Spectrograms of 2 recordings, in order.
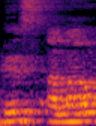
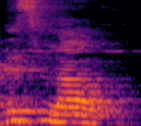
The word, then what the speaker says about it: disallow: इसी तरीके से ये DISALLOW, इसको अलग अलग बोलते हैं डिसअलाउ करके, डिसअलाउ, जो गलत है। जबकि इसका सही प्रोनाउंसिएशन जो होता है डिसलाउ, डिसलाउ करके होता है।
